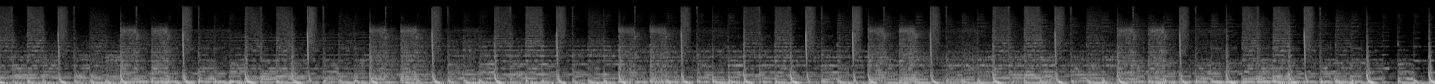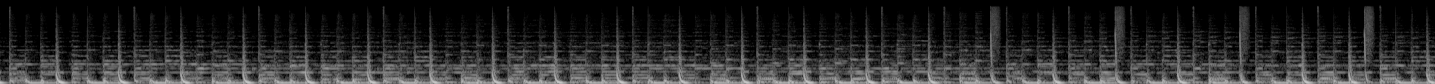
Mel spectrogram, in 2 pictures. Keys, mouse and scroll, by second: 0.0 click, 2.3-3.5 drag, 3.5-5.2 middle drag, 5.2 click, 6.9-7.6 drag, 8.0 click, 9.4-10.2 drag, 11.1 Tab, 11.7 click, 12.2 Tab, 12.4 Tab, 12.5 middle click, 12.6 Tab, 13.9 middle click, 15.3 drag, 15.4 middle click, 15.6-16.4 drag, 16.7-20.7 drag, 21.0-21.7 drag, 21.9-23.3 drag, 23.9-24.6 drag, 25.1 click, 26.9-27.7 drag, 28.0 click.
